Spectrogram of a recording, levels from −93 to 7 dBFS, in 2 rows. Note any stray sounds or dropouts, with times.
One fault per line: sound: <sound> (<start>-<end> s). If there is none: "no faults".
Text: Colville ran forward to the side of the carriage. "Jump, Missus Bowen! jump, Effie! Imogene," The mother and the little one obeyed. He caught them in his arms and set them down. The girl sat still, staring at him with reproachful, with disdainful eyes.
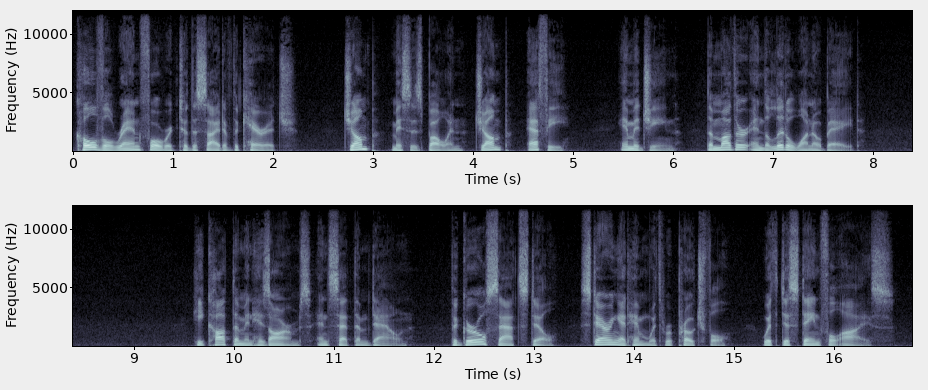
no faults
